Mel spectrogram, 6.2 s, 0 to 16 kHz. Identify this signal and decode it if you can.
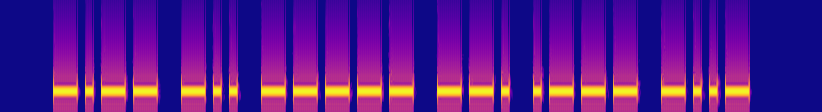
Morse code, heard as a keyed tone, about 20 wpm, 700 Hz. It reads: YD0GJX
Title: DXCC-100 Call Signs - 6 Characters - Repeated 2x - 20wpm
